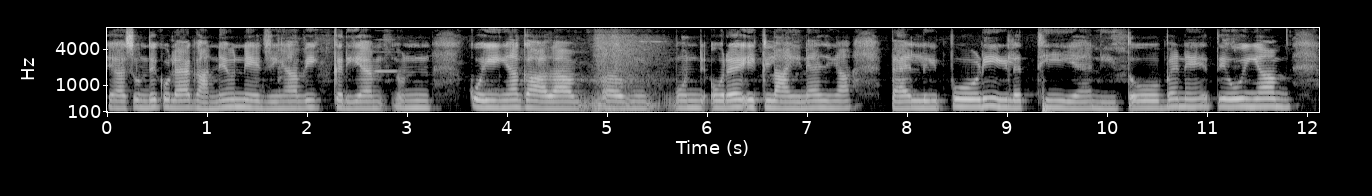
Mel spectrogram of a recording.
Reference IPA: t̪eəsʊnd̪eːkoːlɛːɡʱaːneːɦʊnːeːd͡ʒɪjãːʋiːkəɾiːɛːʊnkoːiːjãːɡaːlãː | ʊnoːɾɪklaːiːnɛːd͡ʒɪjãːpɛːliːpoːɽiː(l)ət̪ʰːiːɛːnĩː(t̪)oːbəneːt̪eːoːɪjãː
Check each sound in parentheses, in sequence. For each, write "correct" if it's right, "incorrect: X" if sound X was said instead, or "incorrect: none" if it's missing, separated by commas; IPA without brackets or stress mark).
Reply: correct, correct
